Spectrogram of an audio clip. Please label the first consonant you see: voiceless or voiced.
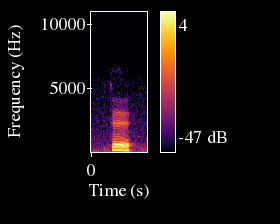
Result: voiceless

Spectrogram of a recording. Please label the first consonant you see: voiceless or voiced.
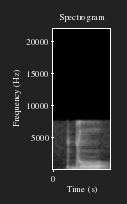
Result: voiced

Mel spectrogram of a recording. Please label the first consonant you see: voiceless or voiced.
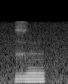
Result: voiced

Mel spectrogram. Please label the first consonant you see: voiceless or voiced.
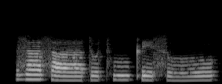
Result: voiced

